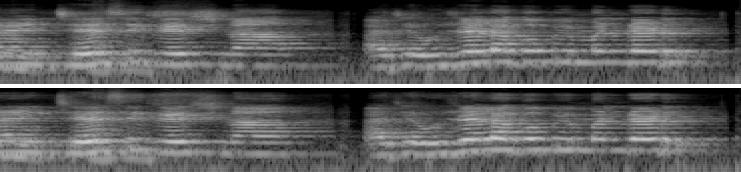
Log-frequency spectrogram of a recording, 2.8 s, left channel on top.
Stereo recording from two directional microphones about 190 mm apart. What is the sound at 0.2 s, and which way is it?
A woman's voice, centre (ahead or behind).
